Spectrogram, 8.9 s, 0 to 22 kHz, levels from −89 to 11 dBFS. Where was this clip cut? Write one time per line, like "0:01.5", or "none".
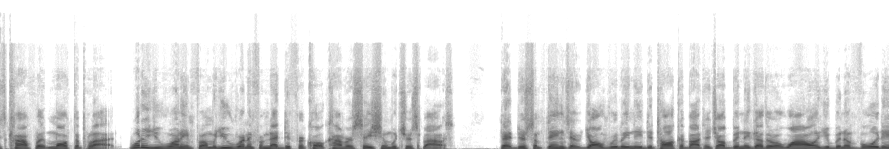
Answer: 0:01.2
0:04.8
